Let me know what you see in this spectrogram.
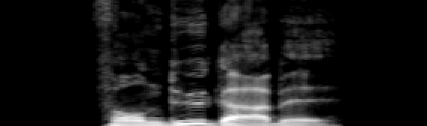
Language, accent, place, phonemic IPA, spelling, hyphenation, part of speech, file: German, Germany, Berlin, /fõˈdyːɡaːbəl/, Fonduegabel, Fon‧due‧ga‧bel, noun, De-Fonduegabel.ogg
- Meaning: fondue fork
